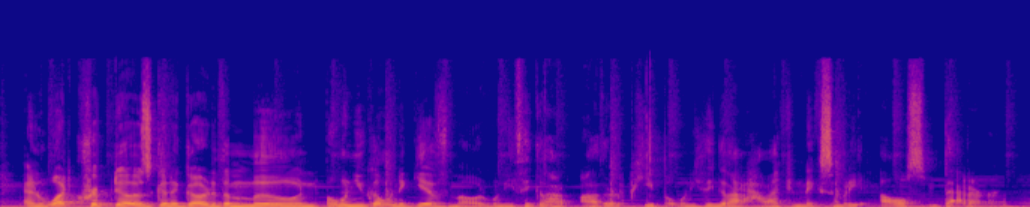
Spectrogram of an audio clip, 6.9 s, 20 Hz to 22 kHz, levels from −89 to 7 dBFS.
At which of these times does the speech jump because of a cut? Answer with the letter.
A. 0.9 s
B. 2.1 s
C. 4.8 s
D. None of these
B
